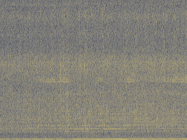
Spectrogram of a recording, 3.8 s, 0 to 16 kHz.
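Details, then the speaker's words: BMW E46 M3 S54 engine, first start after rod bearing replacement. Even, settled idle with a steady rhythm and no knocking from the bottom end. Normal idle. "All right, first time starting the engine after installing the rod bearings. Let's see. So far, so"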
